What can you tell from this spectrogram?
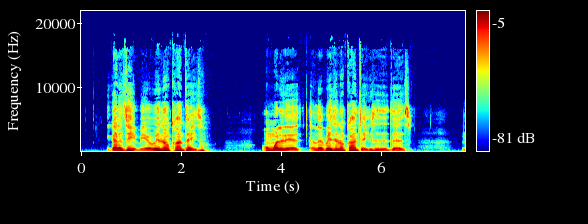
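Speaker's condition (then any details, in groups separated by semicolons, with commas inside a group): Cerebral palsy; cerebral palsy causing speech problem, scratchy throat and gag reflex issues at times; voice goes in and out, some parts edited out and retried; voice goes in and out sometimes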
